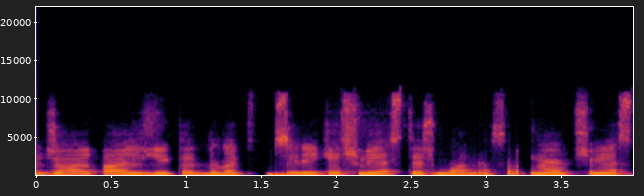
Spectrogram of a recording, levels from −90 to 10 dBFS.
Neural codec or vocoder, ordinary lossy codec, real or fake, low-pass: codec, 44.1 kHz, 1.7 kbps, Pupu-Codec; Opus, 32 kbps; fake; 10.8 kHz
